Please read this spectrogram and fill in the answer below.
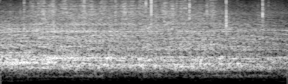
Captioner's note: cheers and applause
